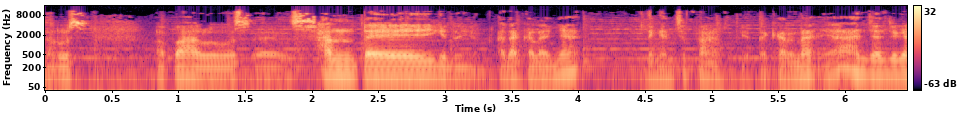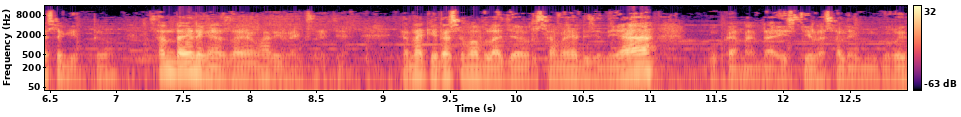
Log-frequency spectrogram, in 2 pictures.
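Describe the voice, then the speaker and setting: A man teaching a religious text to beginners in a relaxed, easygoing manner. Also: lowish voice. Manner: relaxed, chanting the text lines in a sung recitation. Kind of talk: kitab reading lesson.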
